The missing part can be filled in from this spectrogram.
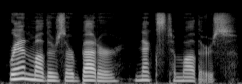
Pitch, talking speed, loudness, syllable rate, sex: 185 Hz, 150 wpm, -20 LUFS, 5.2 syllables/s, female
